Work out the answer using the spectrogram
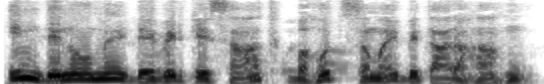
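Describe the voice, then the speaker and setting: A man's voice: fairly low pitch, big pitch swings, brisk, darkish tone, slightly rough. A man narrating a drama recap in a scripted way, reading out every character's lines himself.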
